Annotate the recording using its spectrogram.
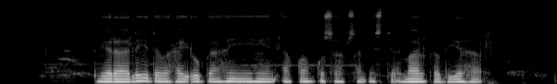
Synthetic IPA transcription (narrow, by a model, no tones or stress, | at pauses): b̥ɛːɾaːlɛjðɐwɑħɑjʔʊbaːɦɐnjɪɦiːnɑqɔːŋkʰʊsaːbsɐnɪst̪ʰɪʕmaːlkʰɐbɪjɐɦɐ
